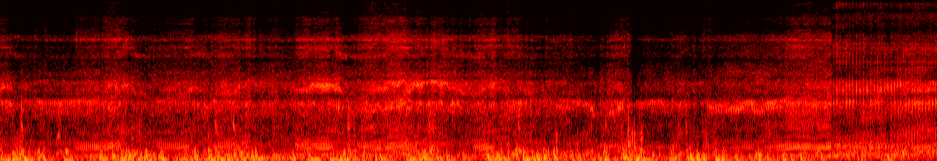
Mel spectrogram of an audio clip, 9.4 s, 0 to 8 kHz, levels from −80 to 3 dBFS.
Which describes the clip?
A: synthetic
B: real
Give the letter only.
A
